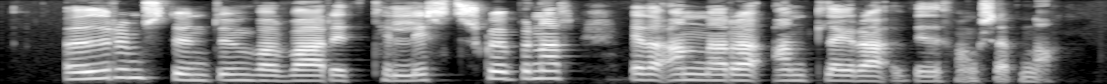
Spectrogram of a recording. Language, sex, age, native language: Icelandic, female, 20-29, Icelandic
